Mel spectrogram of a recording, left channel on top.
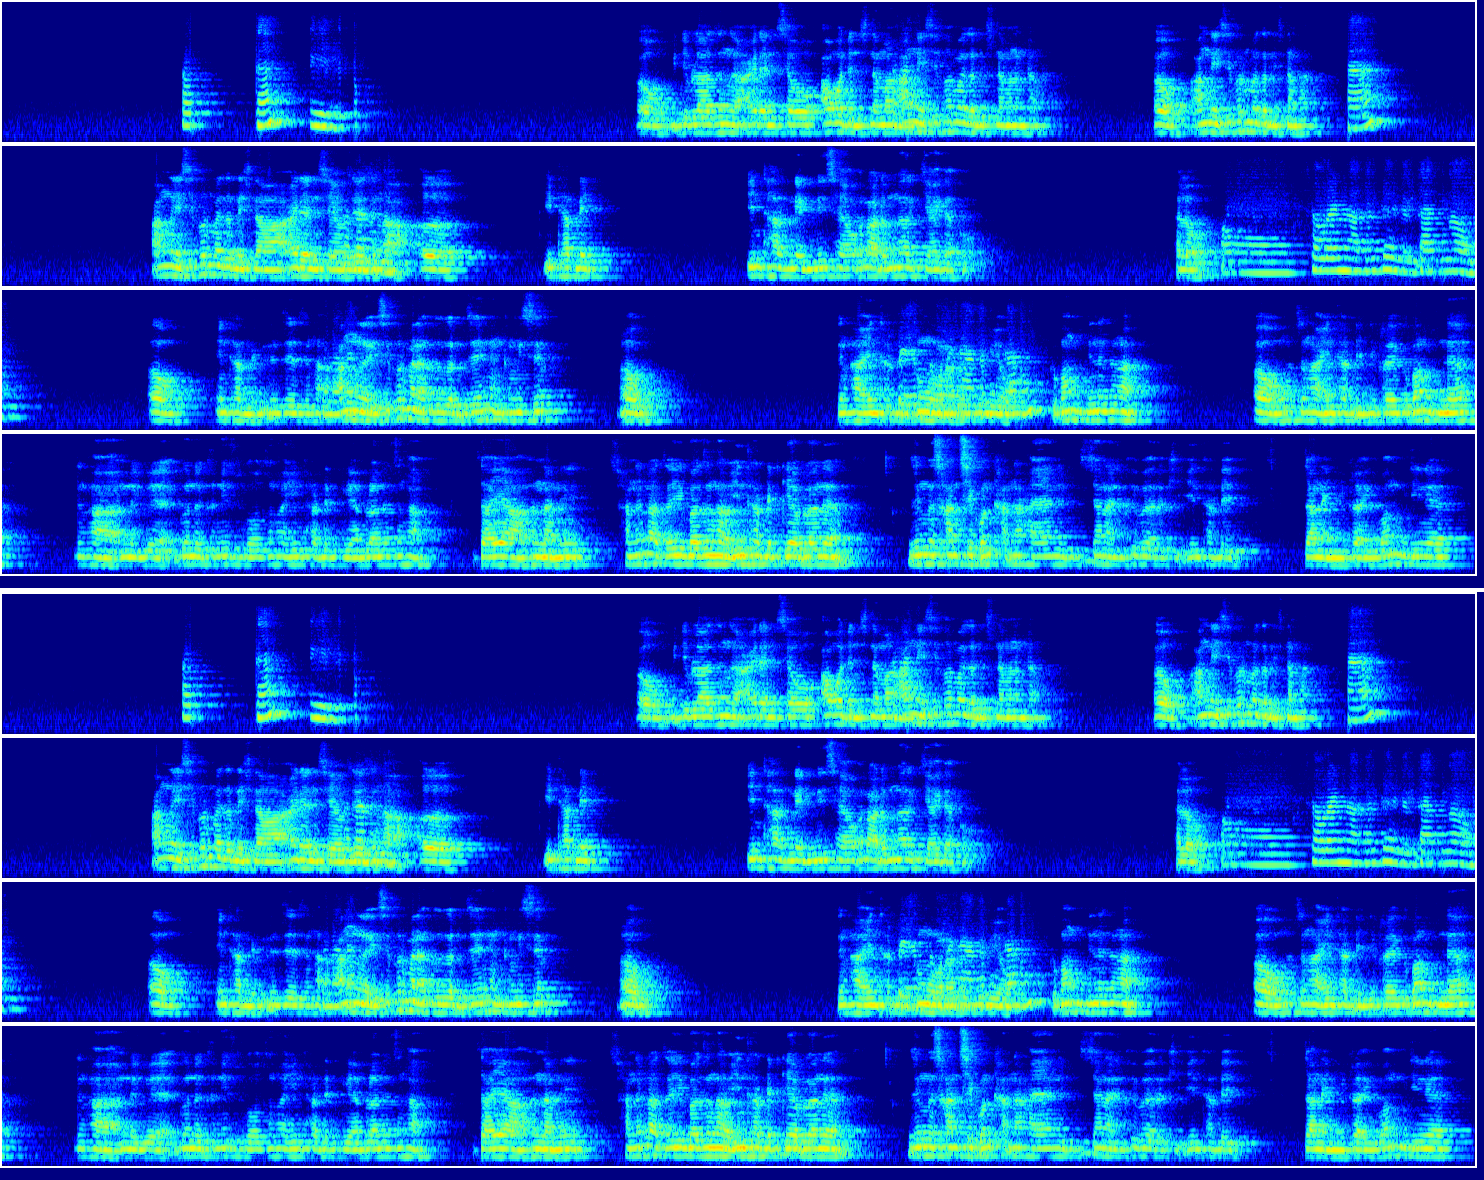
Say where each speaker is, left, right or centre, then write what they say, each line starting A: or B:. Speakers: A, on the right; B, on the right.
A: औ <unintelligible>
B: औ बिदिब्ला जोङो आयदानि सायाव आवगायदोनोसै नामा आंनो
A: औ
B: एसे फोरमायग्रोनोसै नामा नोंथां? औ आंनो एसे फोरमायग्रोनोसै नामा?
A: हा
B: आंनो एसे फोरमायग्रोसै नामा? आयदानि सायाव
A: खोनानो
B: जे जोंहाओ
A: मोन
B: इन्टारनेट इन्थारनेटनि सायाव लादोंमोन आरोखि आयदाखौ। हेल'औ
A: अ सावरायनो हागोन दे नोंथां औ।
B: औ इन्थारनेटनि जो-जोंहा
A: खोनादों
B: आङो एसे फोरमायना होगोन जे नोंथांनिसिम औ जोंहा इन्थारनेट
A: दे
B: दङबोलाथ'
A: फोरमायनो हागोन
B: गिबियाव
A: नोंथां औ
B: गोबां बिदिनो जोंहा औ जोंहा इन्टारनेेटजों ओमफ्राय गोबां बिदिनो जोंहा नै बे गोनोखोनि जुगाव जोंहा इन्टारनेट गैयाब्लानो जोंहा जाया होननानै साननो लाजायोबा जोंहा इनथारनेट गैयाब्लानो जोङो सानसेखौनो थानो हाया नै बिदि जानानै फैबाय आरोखि इनथारनेट जानायनिफ्राय गोबां बिदिनो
